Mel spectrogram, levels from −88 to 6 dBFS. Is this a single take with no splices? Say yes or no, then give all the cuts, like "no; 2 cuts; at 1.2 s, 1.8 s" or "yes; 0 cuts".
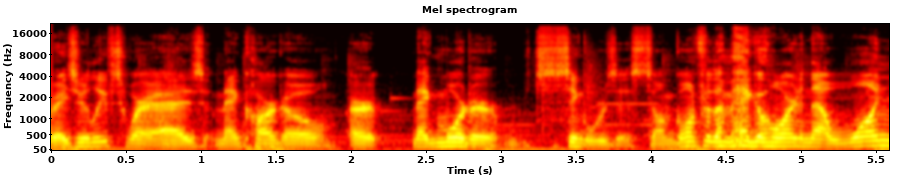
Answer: yes; 0 cuts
